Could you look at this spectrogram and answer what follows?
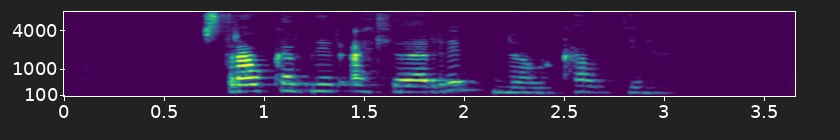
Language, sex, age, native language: Icelandic, female, 30-39, Icelandic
